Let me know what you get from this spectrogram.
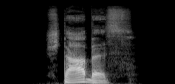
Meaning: genitive singular of Stab
- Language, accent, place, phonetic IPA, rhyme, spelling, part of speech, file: German, Germany, Berlin, [ˈʃtaːbəs], -aːbəs, Stabes, noun, De-Stabes.ogg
